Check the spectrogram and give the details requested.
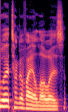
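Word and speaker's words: Tua Tagovailoa: before the draft happens and that is to Otunga violas and yes that's how you pronounce it again I looked it up his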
